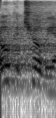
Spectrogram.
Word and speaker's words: Okeechobee: of the things we've had a hard time pronouncing is all the various names of these towns. I think I finally got Okeechobee.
